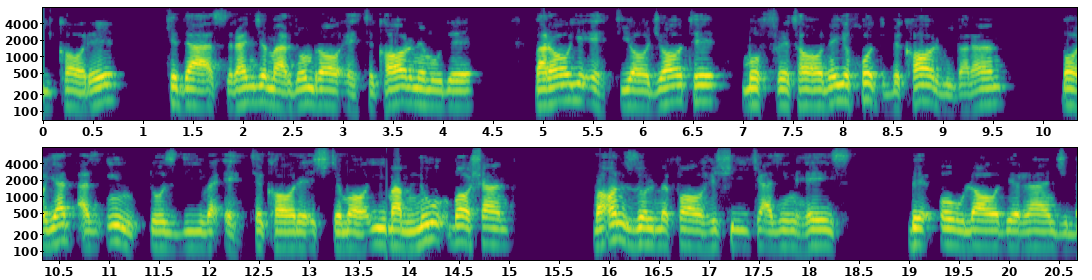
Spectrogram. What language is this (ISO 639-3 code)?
fas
